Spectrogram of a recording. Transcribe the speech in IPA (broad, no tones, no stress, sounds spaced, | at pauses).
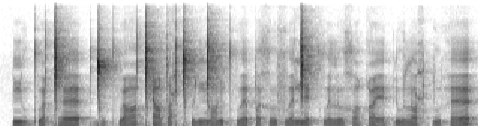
ɲ u kʷʼ ɑ ɡ͡ǀ ɜ | ɡ͡ǀ ʊ kʷʰ ɑ ǀʰ æ tˤ i ħ ǀʰ ʊ ʎ ŋ͡ǀ ɑ ŋ kʷʰ ɜ p ʌ x ʊ xʷ ɜ ŋ͡ǀ ɛ kʷʰ ɜ l ʊ x ɔ qʷ ɛ | ɾ u l ɔ ħ p u h ɜ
